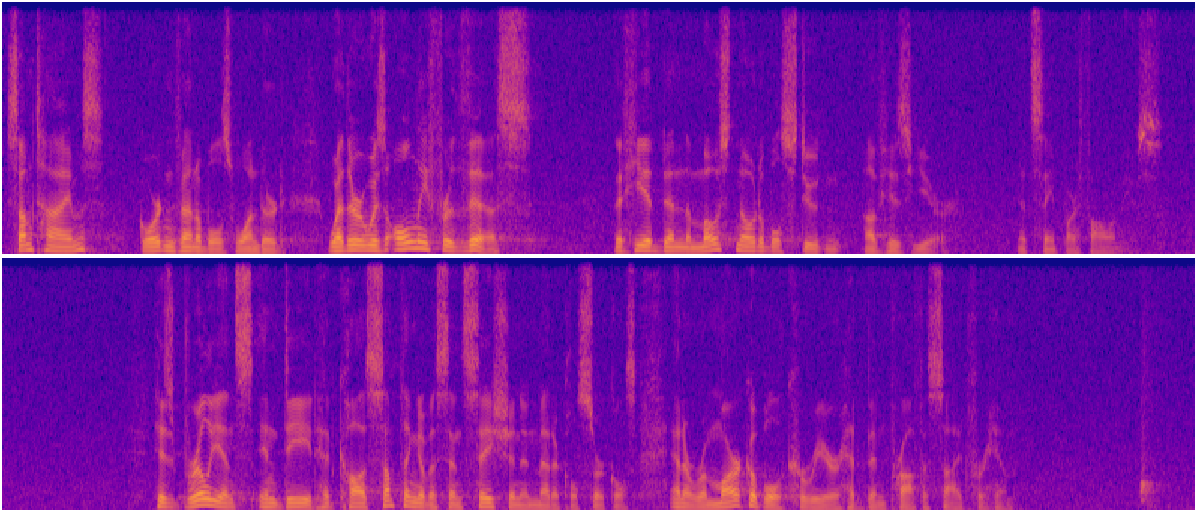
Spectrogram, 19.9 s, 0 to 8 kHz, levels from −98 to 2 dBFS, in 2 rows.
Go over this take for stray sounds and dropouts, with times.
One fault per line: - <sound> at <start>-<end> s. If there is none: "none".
- whoosh at 19.4-19.7 s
